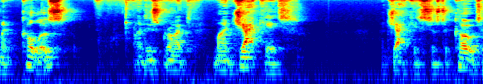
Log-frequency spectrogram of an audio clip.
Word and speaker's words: Jacke: So, and in German, that's Jacke. Jacke. You might like to eat sometimes a yogurt, and German has the same word, but it's spelt with this letter, because this is the sound for yogurt.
